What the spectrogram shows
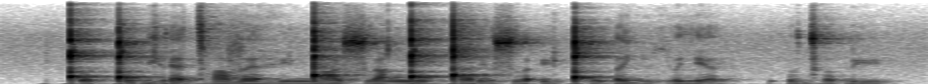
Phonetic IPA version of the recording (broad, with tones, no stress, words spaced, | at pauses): ǃʼo˨ǃu˦bʲu˦ɾɜ˨ dʱɑ˨vɜ˨ ɦy˨ŋ͡ǃɑ˨ sʷɑ˦ŋ͡ǃu˦ǃʌ˨ ɾy˨sʷʌ˦ ʔy˨ǃʰu˨ʔʌ˦˨ ʎu˨ʎo˨lʲʌ˦˨ | ʔu˨dʱo˨ ɓy˨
